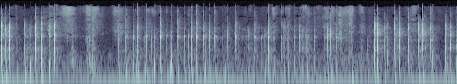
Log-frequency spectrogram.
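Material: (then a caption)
Cork. A cork coaster is tapped and scratched for ASMR, producing a rapid, irregular string of short, dry taps and scratchy strokes that stop almost instantly with no ring. A steady low hum sits underneath throughout.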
